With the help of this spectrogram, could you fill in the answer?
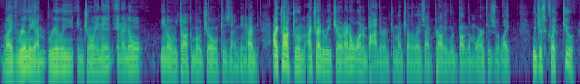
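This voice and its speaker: A man's voice: low voice, steady tone, a little fast, gravelly, darkish tone, no room sound. A man hosting a casual interview, talking in an informal, rambling way peppered with slang like "man" and "dude". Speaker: interview host. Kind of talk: casual conversational interview chat.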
